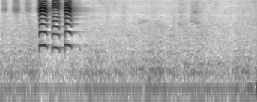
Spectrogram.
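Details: A pet Miniature Schnauzer indoors demands a ball throw: a quick burst of three sharp, high-pitched squealing yelps in under half a second, then quiet room tone.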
